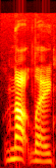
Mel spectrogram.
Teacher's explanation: it's kind of got a glottal stop in there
